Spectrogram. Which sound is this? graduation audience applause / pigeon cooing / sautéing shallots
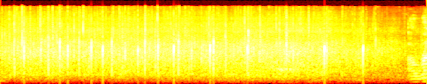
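graduation audience applause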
